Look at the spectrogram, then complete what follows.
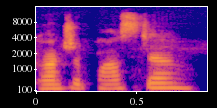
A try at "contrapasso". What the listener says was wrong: Contrapasso. No T.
